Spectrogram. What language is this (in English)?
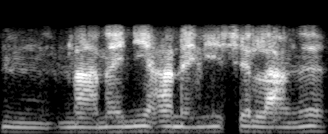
Bodo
